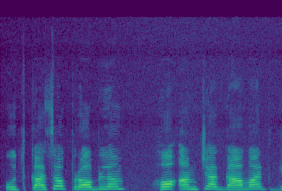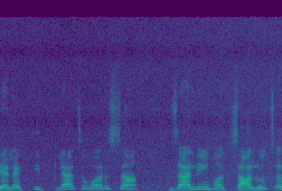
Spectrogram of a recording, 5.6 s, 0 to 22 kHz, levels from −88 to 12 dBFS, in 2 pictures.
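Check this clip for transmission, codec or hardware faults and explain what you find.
One fault stands out, an automatic gain rising, from 2.79 s to 5.6 s, just after "प्रॉब्लम हो आमच्या गांवांत". The speech and the room noise behind it swell together, slowly. The talker moved away around 2.5 s, dropping the input by about 15 dB, and the automatic gain control responded by gradually raising its gain by about 6 dB.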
